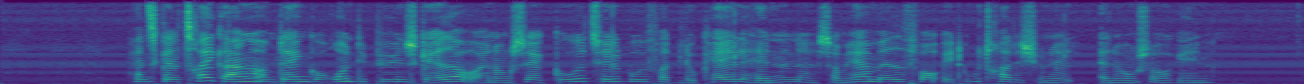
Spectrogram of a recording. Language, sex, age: Danish, female, 33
